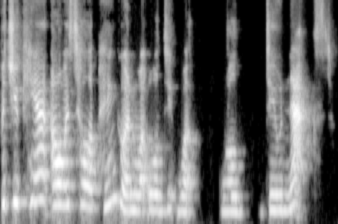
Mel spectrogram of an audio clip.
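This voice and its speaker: Woman as a mild, high-voiced storybook husband. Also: expressive, unhurried, bright, forceful tone, heavily acted. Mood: humble. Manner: polite, musing. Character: mild, polite, good-natured husband with a pet penguin.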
